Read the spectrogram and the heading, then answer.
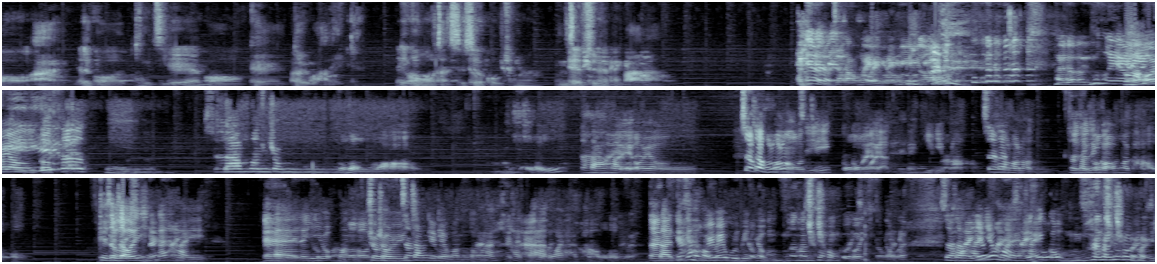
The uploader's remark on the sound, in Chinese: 網上錄製聲音未完善，請多多包涵。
